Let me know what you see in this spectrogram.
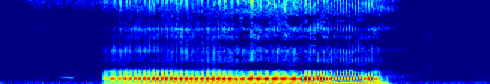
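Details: Snoring from Lacey, a sleeping Shih Tzu dog: one loud, drawn-out buzzing snore lasting about a second and a half; she snores loudly, especially in the middle of the night.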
